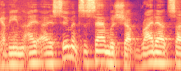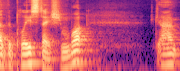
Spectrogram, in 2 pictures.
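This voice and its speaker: A man with a lowish voice gives slow, unhurried commentary. He jokes and mocks with a dry, sardonic edge and swears now and then. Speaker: true crime commentator. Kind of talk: casual commentary over an interrogation video.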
